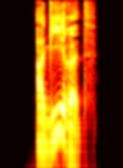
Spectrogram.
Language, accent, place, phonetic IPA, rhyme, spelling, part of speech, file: German, Germany, Berlin, [aˈɡiːʁət], -iːʁət, agieret, verb, De-agieret.ogg
- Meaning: second-person plural subjunctive I of agieren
